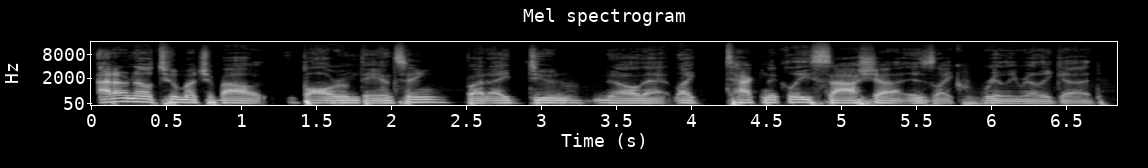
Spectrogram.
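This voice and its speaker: A man co-hosting a casual podcast interview, laid-back and trailing off softly. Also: low-pitched, moderate pace, dry recording. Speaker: podcast co-host.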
